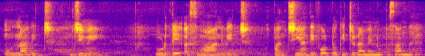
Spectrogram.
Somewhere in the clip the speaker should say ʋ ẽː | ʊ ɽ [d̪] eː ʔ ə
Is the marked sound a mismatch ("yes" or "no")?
no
